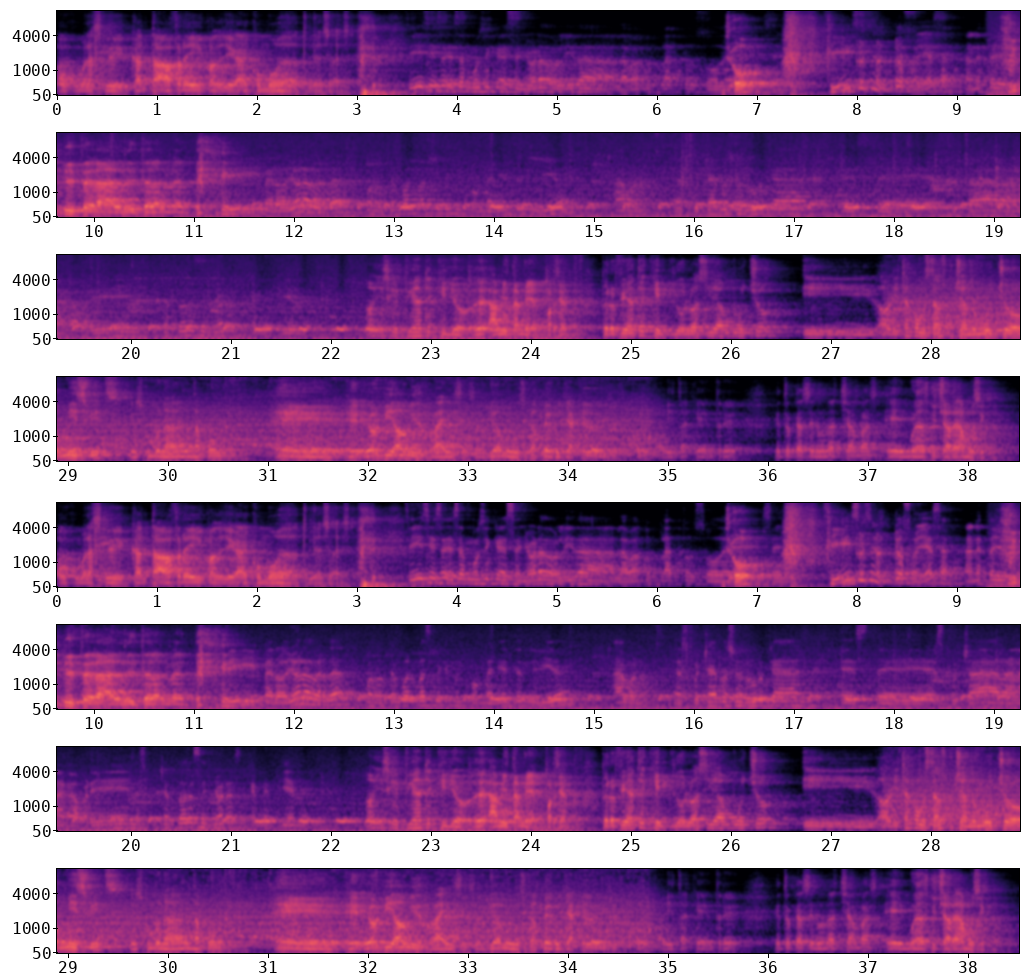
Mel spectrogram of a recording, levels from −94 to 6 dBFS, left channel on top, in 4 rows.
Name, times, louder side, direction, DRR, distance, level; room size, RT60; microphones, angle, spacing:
voice 1, 0.0-3.5 6.7-6.9 7.2-7.8 9.4-11.4 22.3-26.4 26.7-38.2, right 1 dB, 10° right, 3 dB, 1.0 m, -31 dB
voice 2, 3.5-7.3 7.7-9.8 11.3-14.8 15.2-21.8, right 2 dB, 65° right, 3 dB, 1.9 m, -40 dB
sound 1, 9.3-24.5, left 1 dB, 25° left, 1.4 m, -41 dB
sound 2, 27.5-34.8, right 1 dB, 25° right, 2.9 m, -39 dB
19.5 x 6.8 x 10.0 m, 1.4 s
head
